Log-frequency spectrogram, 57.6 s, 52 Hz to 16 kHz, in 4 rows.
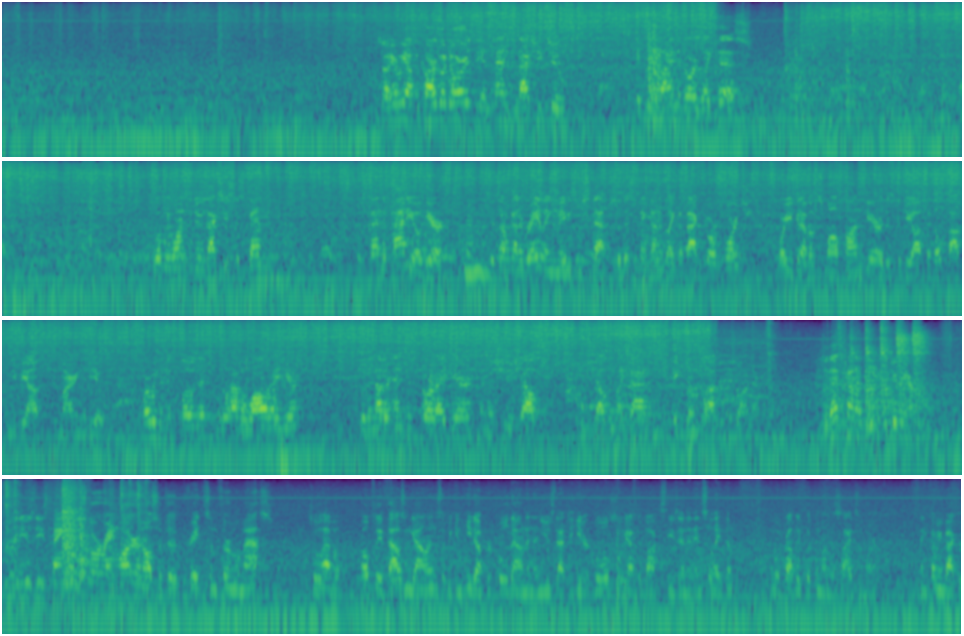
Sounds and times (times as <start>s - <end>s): Speech: 5.6s - 11.3s, 12.3s - 18.5s, 19.1s - 33.3s, 34.1s - 40.3s, 41.0s - 57.5s.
